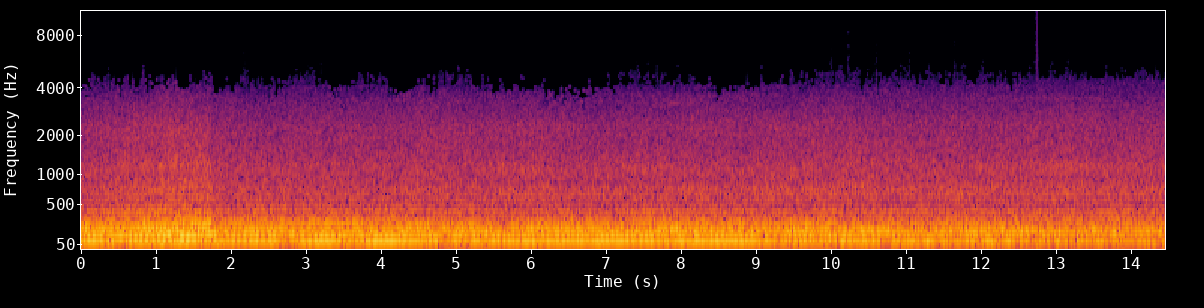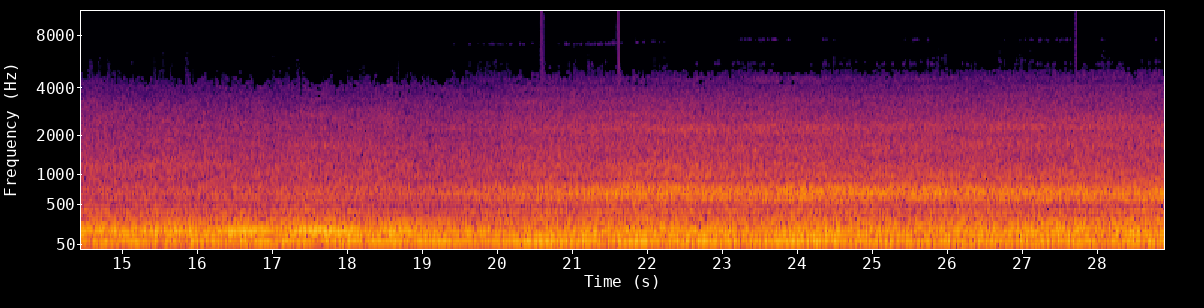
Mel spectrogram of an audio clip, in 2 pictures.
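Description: A low, steady boat engine drone, strongest in the first two-thirds, with the higher whine of a Boeing 929 Jetfoil's gas turbines growing from about two-thirds of the way in as the foilborne jetfoil draws close.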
